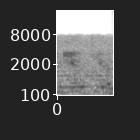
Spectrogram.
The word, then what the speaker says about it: Neokyo: new territory new q i'm going to say new cube because it kind of rhymes with tokyo um i'm coming down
